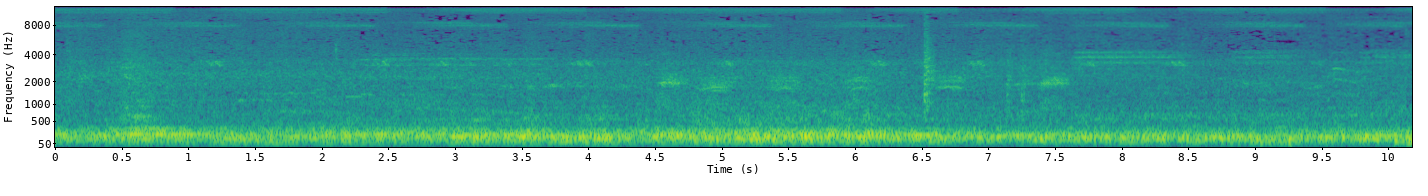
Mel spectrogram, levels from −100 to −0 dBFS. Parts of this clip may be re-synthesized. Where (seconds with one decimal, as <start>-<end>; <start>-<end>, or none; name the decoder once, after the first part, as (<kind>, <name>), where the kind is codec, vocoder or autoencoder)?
7.0-8.6 (vocoder, Vocos); 9.2-10.2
